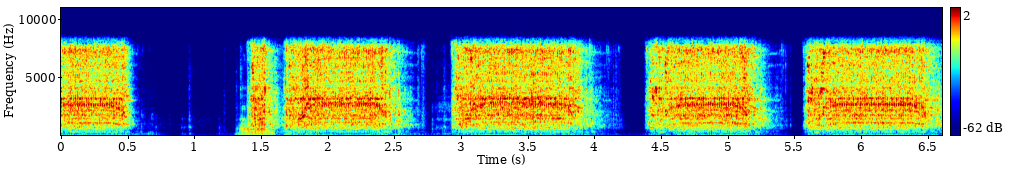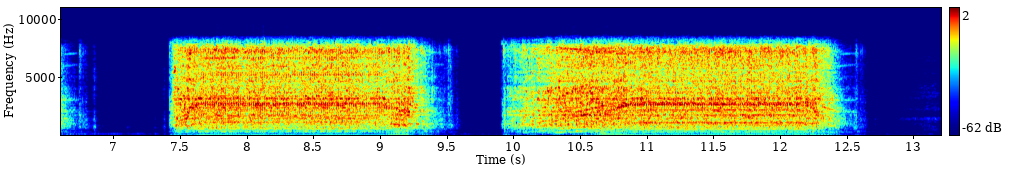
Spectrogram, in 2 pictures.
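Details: Tamiya Holiday Buggy (DT02) after an ESC and brushless motor swap, neutral just set: repeated short bursts of high, even motor whine spinning up and cutting off cleanly, no grinding or stutter; motor running normally, heavy drag brake noted.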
